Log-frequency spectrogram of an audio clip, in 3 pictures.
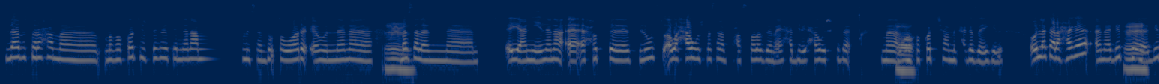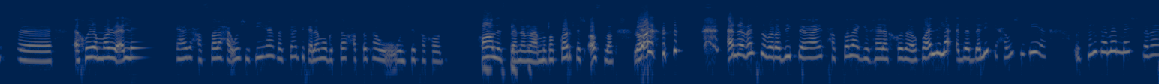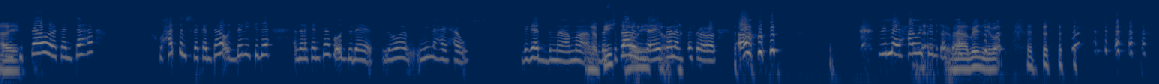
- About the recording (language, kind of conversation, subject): Arabic, advice, إزاي أوازن بين الصرف دلوقتي والتوفير للمستقبل؟
- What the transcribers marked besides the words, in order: distorted speech; other noise; tapping; tsk; laugh; laughing while speaking: "اللي هو"; laugh; chuckle; laughing while speaking: "آه، مين اللي هيحوِّش؟ أنت ط"; laugh; giggle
